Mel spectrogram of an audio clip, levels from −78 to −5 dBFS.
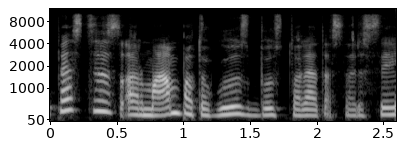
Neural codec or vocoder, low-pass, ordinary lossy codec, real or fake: vocoder, 22.05 kHz, 80 mel bands, WaveNeXt; 9.9 kHz; AAC, 64 kbps; fake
